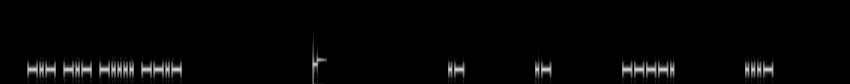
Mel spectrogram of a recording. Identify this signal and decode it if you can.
Morse code, heard as a keyed tone, about 38 wpm, spaced as for 17 wpm, 700 Hz. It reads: KK6Q AA9V
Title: USA Call Signs - 4 Characters - 8x Character Spacing - 40wpm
